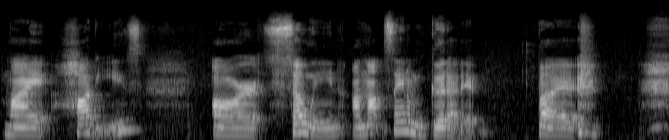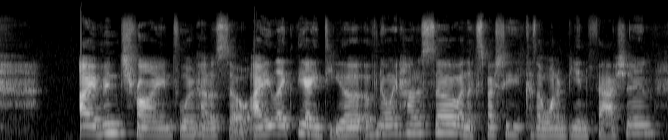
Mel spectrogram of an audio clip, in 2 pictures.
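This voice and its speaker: A woman in her twenties chats to camera about herself in a relaxed vlog. Her voice sits a little low, and she rambles warmly, filling gaps with "like" and breaking into small laughs. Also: measured pace. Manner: chatty, lots of "like" and "um", laughs easily. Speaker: vlogger. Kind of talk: casual get-to-know-me chat.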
